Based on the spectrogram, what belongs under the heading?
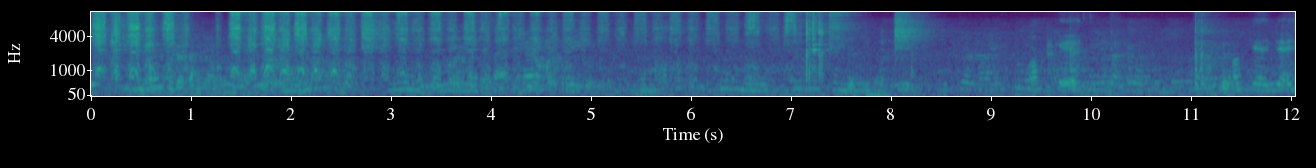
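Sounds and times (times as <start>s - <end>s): handsaw cutting plastic pipe: 0.0s - 7.6s.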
